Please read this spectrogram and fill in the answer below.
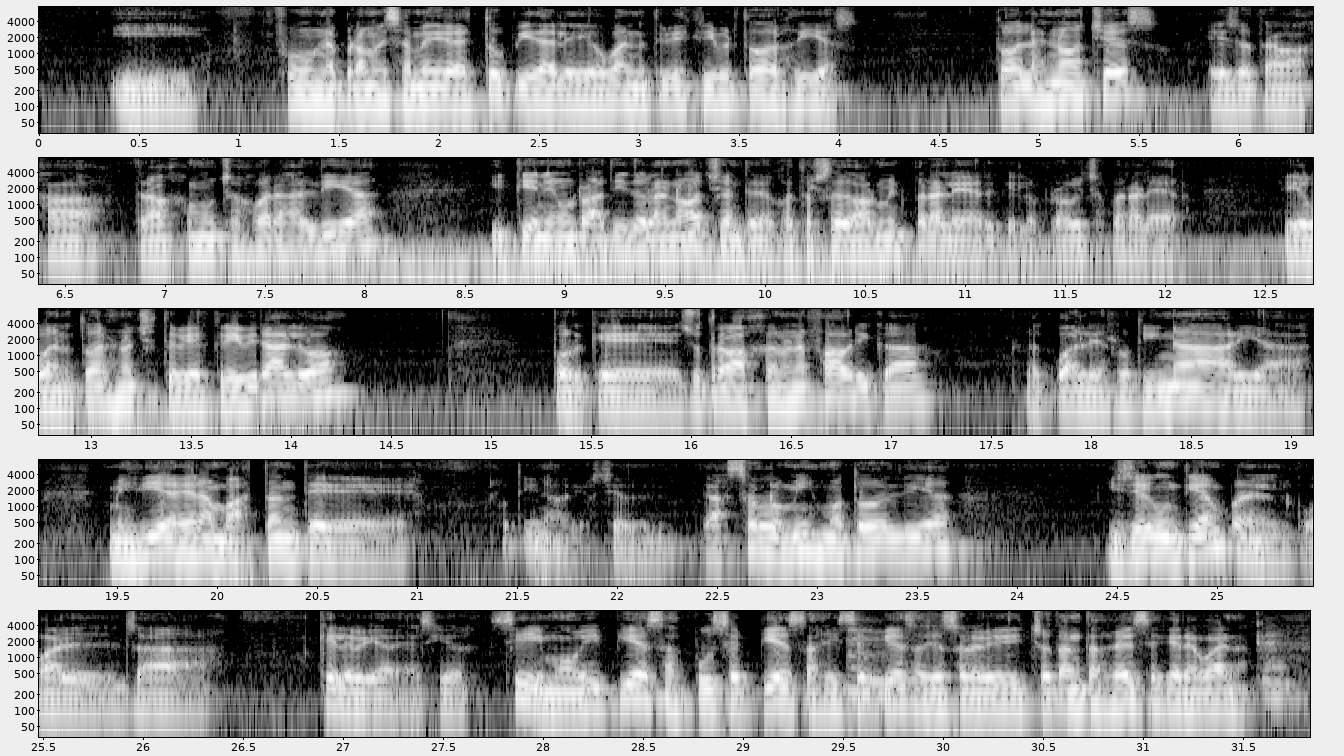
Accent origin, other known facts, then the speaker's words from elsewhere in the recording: Córdoba, Argentina; yo soy de Córdoba, fui y visité a la familia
